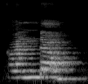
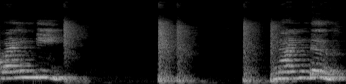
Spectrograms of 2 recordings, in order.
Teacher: நாவின் நுனி மேல்வாய் அண்ணத்தின் நடுப்பகுதியை தொடும். அது நீங்க சொல்லும் போதுதான் உணர முடியும்.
